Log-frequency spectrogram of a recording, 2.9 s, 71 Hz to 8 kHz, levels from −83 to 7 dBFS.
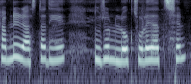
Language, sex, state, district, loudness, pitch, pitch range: Bengali, female, West Bengal, Alipurduar, -15 LUFS, 280 Hz, 270-295 Hz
